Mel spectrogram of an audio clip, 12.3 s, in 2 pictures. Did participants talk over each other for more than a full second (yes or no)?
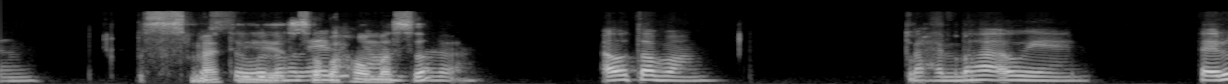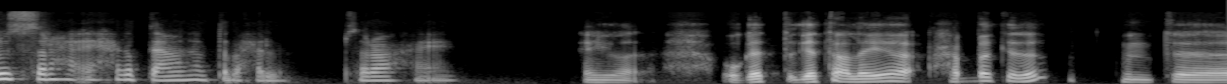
yes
